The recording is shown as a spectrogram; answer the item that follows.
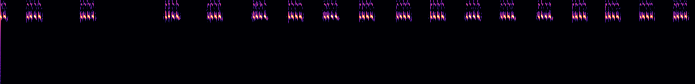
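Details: A cricket chirps in brief high trilled bursts, starting with a few irregular chirps and gaps, then settling into a steady run of about three chirps each second, with nothing else audible.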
